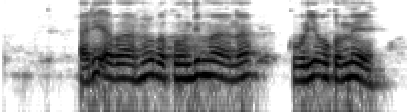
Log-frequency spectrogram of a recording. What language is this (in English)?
Kinyarwanda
